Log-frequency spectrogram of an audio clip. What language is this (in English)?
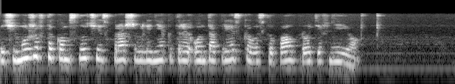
Russian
